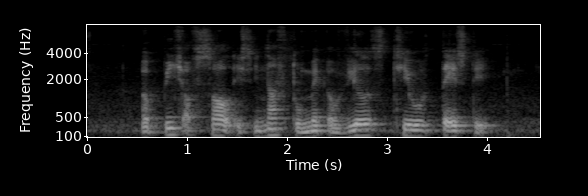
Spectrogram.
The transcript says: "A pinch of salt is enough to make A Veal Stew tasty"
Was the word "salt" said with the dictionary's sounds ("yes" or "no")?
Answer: yes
